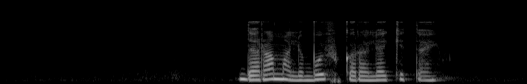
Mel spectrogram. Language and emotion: Russian, neutral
